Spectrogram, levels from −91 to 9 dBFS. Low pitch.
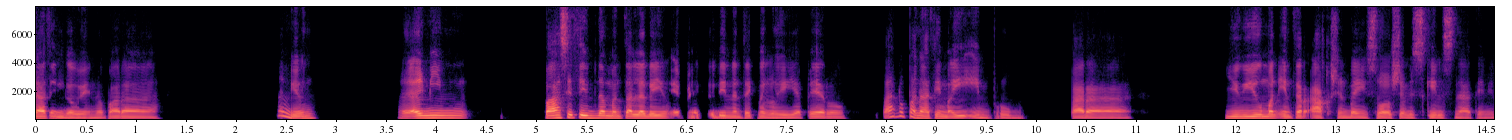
Yes: low, 105 Hz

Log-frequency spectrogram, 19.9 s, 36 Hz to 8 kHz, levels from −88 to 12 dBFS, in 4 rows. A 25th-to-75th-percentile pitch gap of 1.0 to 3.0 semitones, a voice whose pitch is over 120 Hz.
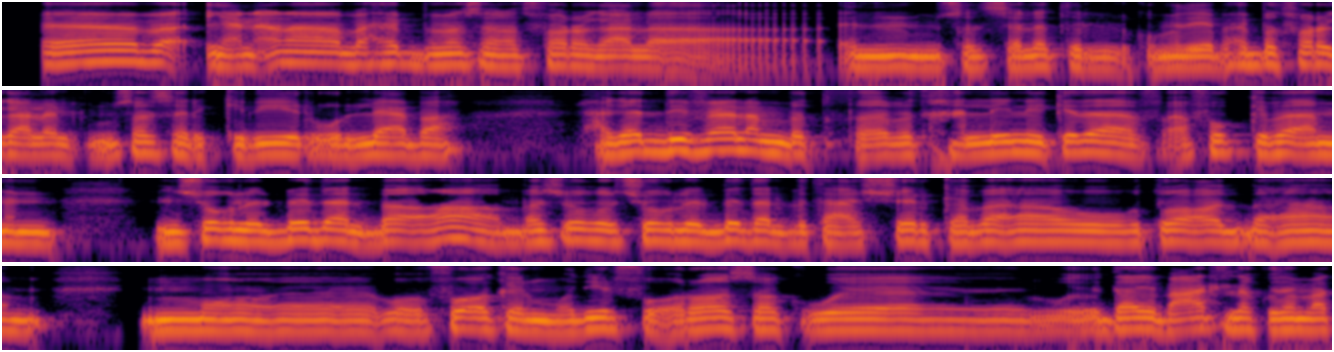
Yes: narrow, 2.5 semitones; low, 135 Hz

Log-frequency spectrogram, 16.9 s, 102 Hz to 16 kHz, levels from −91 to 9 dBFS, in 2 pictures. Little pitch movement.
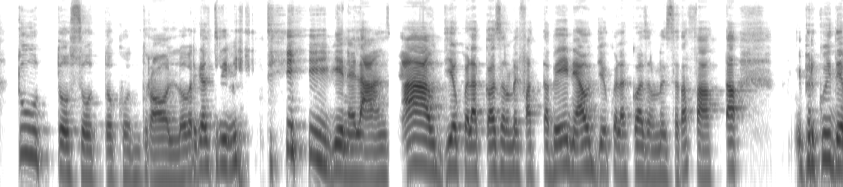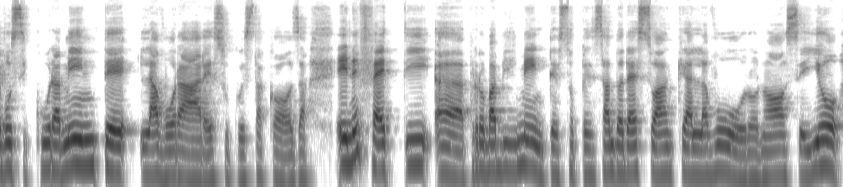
No: average, 3.5 semitones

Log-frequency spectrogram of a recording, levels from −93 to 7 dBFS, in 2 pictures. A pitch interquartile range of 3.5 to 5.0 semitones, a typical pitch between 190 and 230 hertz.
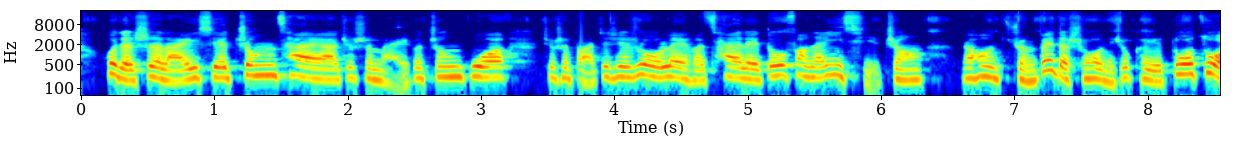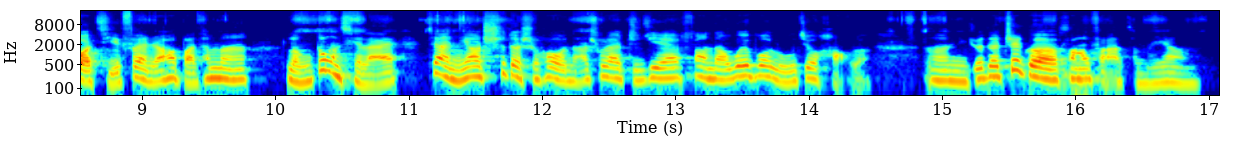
Yes: average, 3.9 semitones; high, 200 Hz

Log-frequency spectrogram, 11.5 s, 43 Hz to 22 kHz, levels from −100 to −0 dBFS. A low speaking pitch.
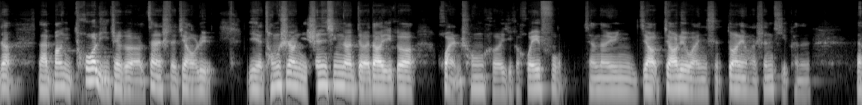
Yes: low, 115 Hz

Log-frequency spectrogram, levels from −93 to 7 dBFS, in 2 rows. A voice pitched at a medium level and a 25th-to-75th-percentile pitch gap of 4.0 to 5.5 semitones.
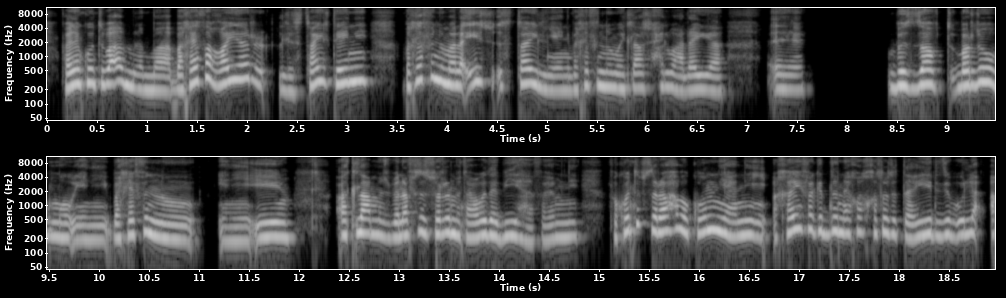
No: high, 240 Hz; average, 4.3 semitones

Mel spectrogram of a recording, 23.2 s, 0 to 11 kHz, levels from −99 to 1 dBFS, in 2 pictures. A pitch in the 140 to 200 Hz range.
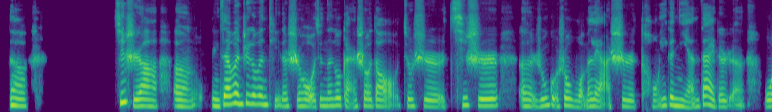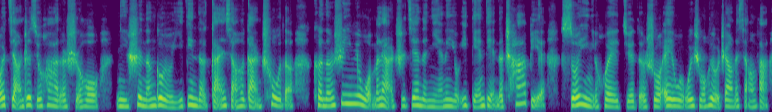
Yes: high, 195 Hz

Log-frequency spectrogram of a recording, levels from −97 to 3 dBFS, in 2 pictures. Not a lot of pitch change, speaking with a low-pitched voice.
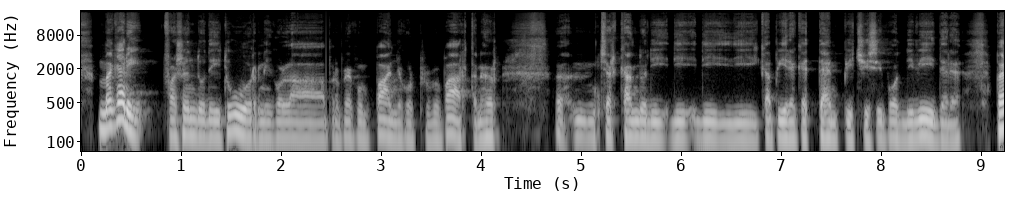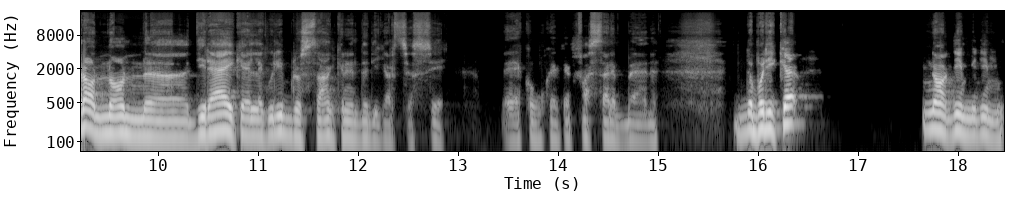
No: average, 3.3 semitones; low, 115 Hz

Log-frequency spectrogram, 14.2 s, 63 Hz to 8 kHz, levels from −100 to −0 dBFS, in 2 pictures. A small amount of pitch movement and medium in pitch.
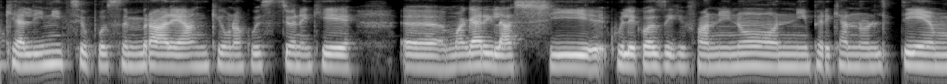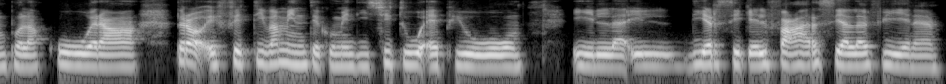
Yes: narrow, 1.3 semitones; medium, 180 Hz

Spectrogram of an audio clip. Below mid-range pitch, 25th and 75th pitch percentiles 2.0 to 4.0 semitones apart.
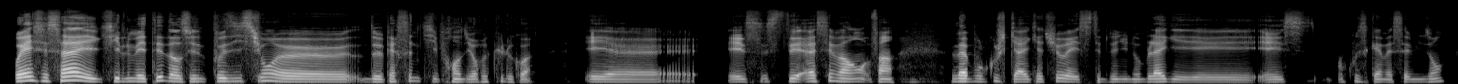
Yes: low, 130 Hz; average, 2.9 semitones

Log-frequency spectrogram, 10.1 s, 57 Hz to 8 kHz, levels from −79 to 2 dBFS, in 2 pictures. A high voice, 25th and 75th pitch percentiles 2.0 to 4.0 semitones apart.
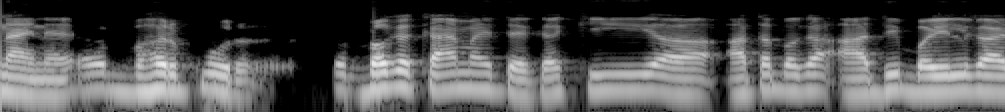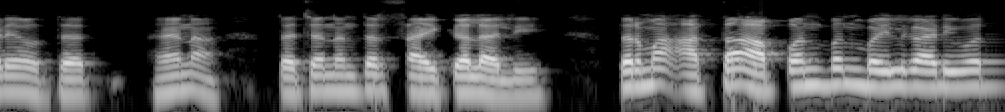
No: medium, 150 Hz; average, 2.8 semitones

